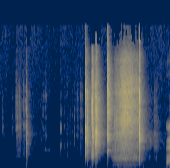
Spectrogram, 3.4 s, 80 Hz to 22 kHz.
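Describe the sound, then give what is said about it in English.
A screw cap twists off a bottle of 13% alcohol wine: a burst of sharp metallic clicks and crackles as the seal breaks, then a brief gritty scrape and a final click, with no talking. “We're going to crack it now.”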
